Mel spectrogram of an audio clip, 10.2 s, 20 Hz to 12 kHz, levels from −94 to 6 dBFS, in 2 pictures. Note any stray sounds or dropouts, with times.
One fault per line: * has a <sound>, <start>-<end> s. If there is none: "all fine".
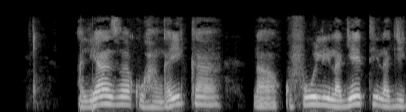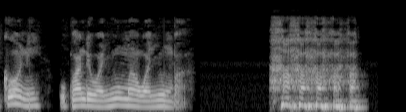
* has a laugh, 8.4-9.7 s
